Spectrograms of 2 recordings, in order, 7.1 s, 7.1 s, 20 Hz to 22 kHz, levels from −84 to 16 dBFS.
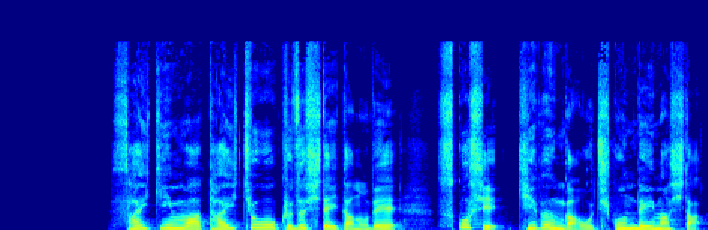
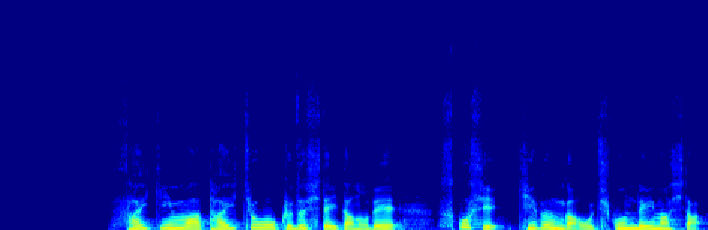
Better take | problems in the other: first | muffled; very; fading above 3 kHz

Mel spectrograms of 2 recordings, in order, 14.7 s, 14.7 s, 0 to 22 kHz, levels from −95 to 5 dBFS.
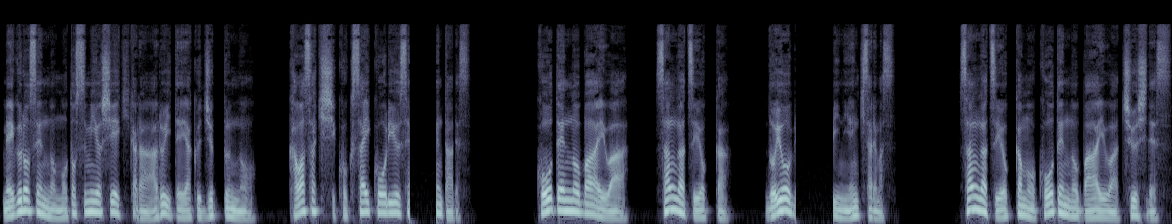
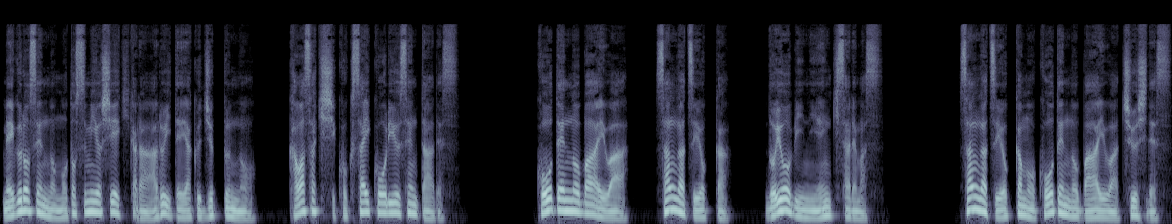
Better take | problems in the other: second | audio freezing; at 5 s and at 10 s

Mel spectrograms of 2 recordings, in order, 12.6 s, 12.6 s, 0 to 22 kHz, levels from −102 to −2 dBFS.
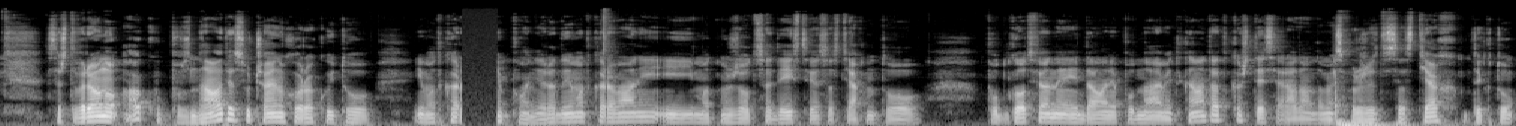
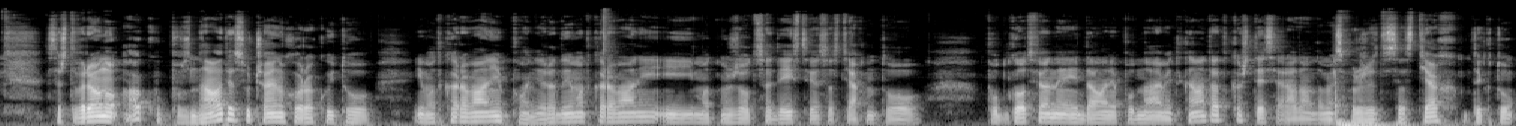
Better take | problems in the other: second | audio cutting out; at 4 s

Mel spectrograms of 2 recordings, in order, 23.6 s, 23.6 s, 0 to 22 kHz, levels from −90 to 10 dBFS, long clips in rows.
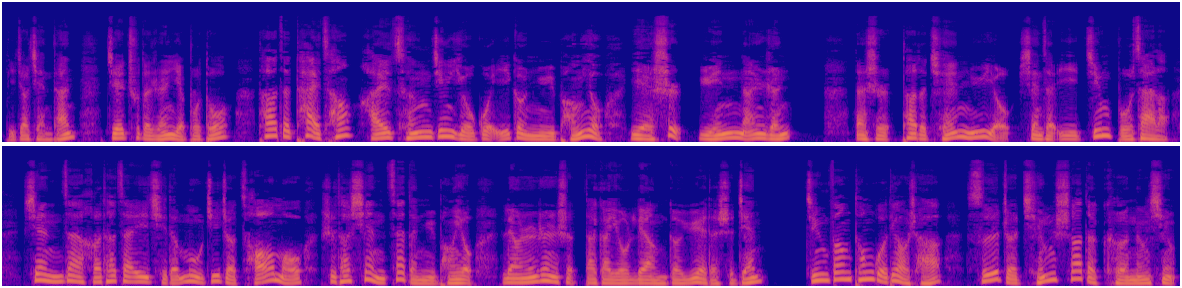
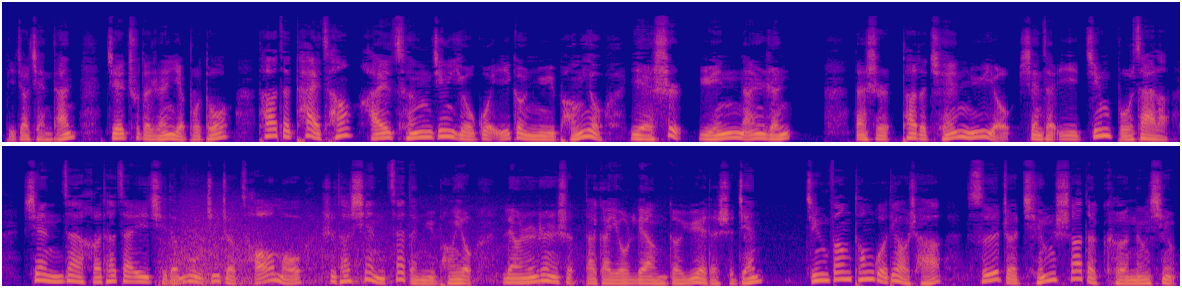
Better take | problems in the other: first | rain or running water; noticeable; from 13 s on; 15 dB below the speech

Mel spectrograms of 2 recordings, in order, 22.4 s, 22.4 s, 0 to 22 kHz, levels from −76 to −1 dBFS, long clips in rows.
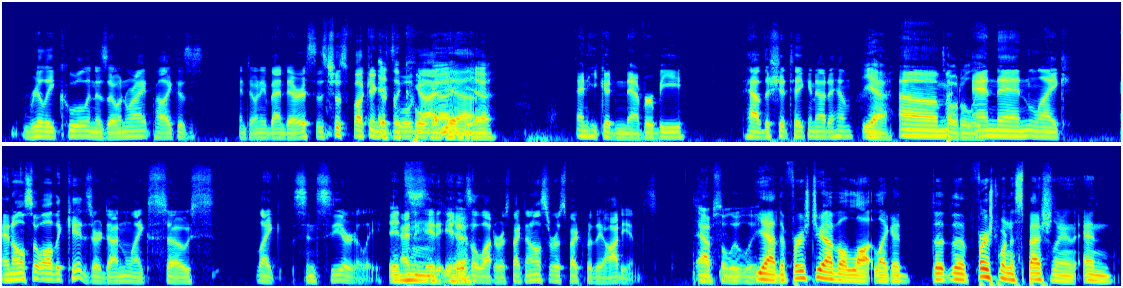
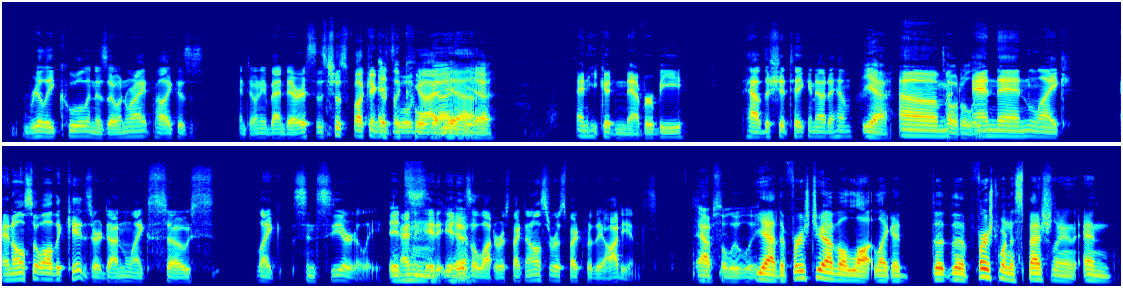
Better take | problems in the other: first | thin; somewhat; fading below 400 Hz

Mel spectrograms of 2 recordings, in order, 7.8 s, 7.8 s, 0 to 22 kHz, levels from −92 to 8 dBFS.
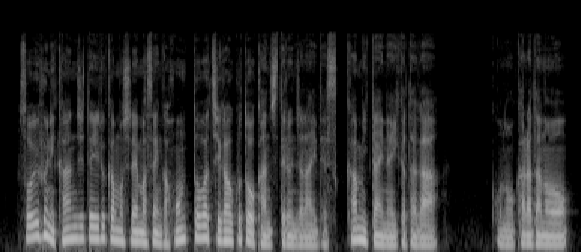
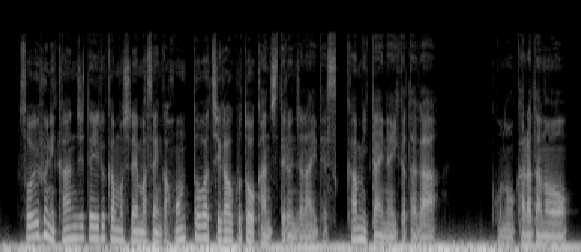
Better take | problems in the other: first | low rumble; faint; throughout; 25 dB below the speech

